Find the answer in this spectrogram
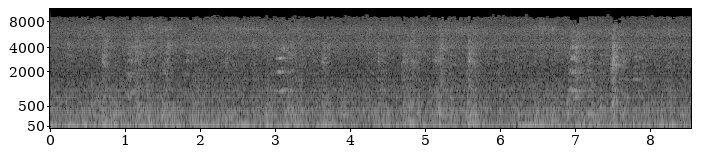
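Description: Aizu Railway diesel railcar running along the line, heard from inside the carriage: a steady low rumble with pairs of sharp wheel clacks over the rail joints about every two seconds.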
